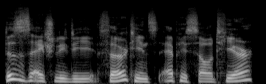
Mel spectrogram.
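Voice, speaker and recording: A man's voice: fairly high pitch, animated, moderate pace, dry recording, clean studio sound. A man hosting a podcast, introducing his guest and asking friendly questions. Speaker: podcast host.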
